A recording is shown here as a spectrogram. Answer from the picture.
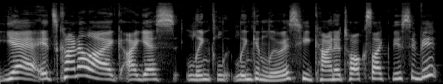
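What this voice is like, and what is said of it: Put-on Australian accent, rising intonation. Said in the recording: “give us an Australian accent ... Sydney ... you're talking like this a bit ... we go up at the end”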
